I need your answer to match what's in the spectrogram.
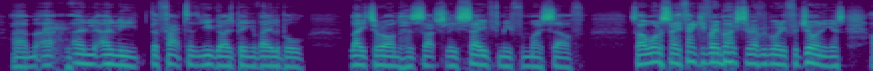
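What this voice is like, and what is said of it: Tired, strained voice giving out. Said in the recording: “my voice is starting to give up. I've been talking nonsense for so long.”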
